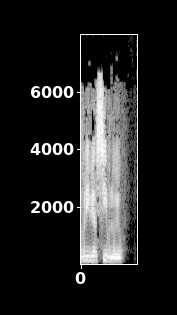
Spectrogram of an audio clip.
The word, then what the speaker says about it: реверсивную: «Тьфу, твою мать, язык сломаешь, ревет брисерную попадешь», — проговорил он по слогам. «Полудурок ты, Колька. Правильно говорить в реверсивную, Поправил его Петрович и выпрыгнул из кузова.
